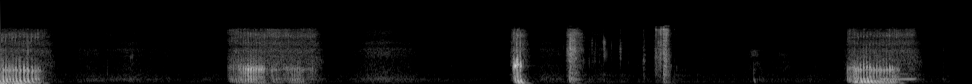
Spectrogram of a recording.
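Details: Wife snoring loudly for 10 nights in a row: rough, rattling snores on breathing in, every few seconds with quiet breaths between; snoring.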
